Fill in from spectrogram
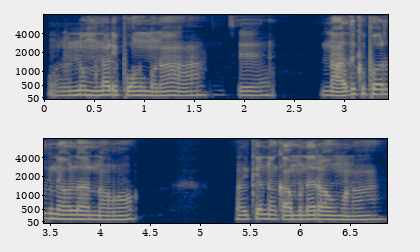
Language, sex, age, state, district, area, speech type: Tamil, male, 18-30, Tamil Nadu, Namakkal, rural, spontaneous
